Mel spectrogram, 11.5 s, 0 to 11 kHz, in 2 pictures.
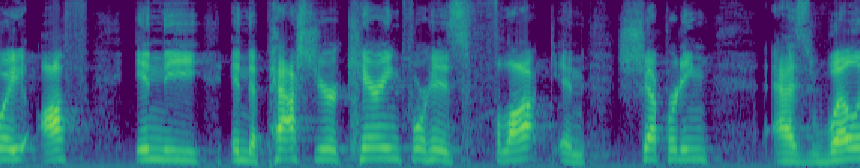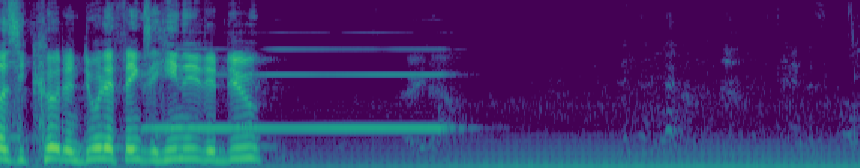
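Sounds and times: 
speech: 0.0s - 7.6s
electric school bell or buzzer ringing: 6.6s - 9.0s.

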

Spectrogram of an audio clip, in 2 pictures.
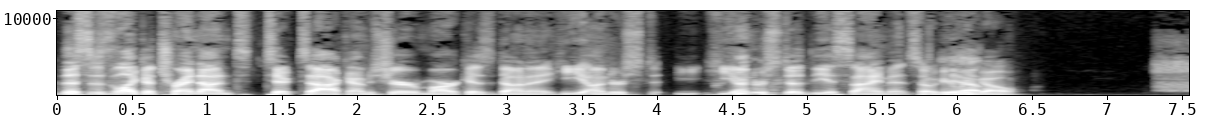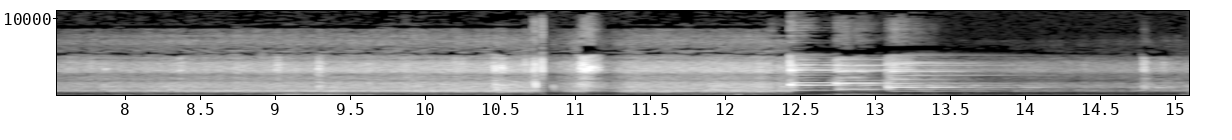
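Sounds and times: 
speech: 0.0s - 6.5s
steady hissing noise: 7.3s - 15.0s
doorbell electronic chime: 12.4s - 14.2s.

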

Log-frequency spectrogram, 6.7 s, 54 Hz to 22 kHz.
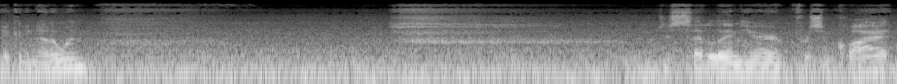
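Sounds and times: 
speech: 0.0s - 0.8s, 5.0s - 6.7s
deep breath in and exhale: 0.7s - 2.1s, 2.8s - 4.9s.

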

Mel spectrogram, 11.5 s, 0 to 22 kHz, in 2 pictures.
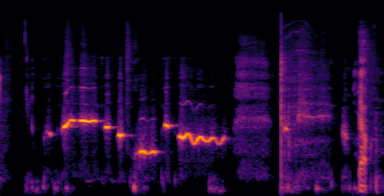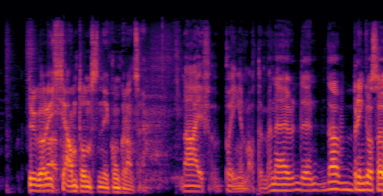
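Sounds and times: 
person whistling a short bouncy jingle melody: 0.7s - 3.5s
speech: 5.4s - 5.6s, 6.2s - 11.5s.

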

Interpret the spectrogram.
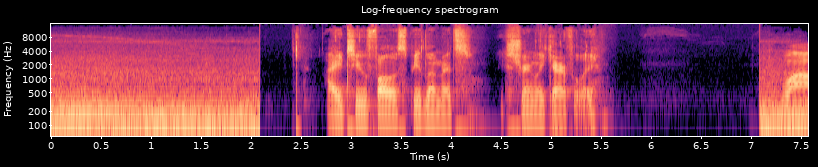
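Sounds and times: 
truck engine under throttle pulling a heavy trailer at 45 mph: 0.0s - 2.1s
speech: 2.8s - 5.6s, 7.3s - 7.5s.

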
